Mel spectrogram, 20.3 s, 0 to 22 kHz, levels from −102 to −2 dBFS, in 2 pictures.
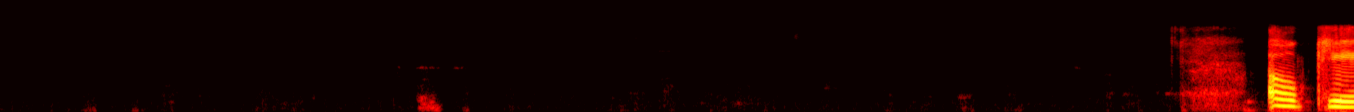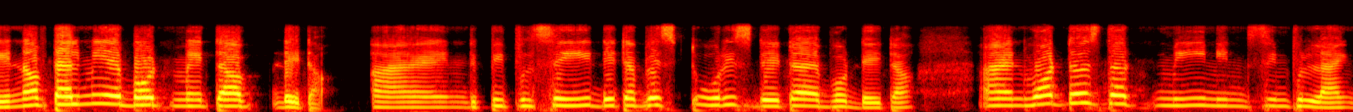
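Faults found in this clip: Speech muffled, hoarse and slightly robotic throughout, nothing above 8.5 kHz. Probable component: Opus voice compression, SILK mode, wideband, 20 ms frames. Damage plainly audible and consistent with roughly 12 kbps: linear-prediction coder narrows the band to about 8 kHz and quantises the excitation coarsely, roughening the voiced sound.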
